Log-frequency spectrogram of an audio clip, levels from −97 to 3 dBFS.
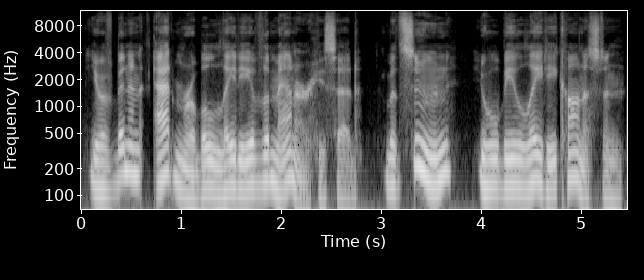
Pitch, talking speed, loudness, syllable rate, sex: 125 Hz, 200 wpm, -19 LUFS, 5.5 syllables/s, male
